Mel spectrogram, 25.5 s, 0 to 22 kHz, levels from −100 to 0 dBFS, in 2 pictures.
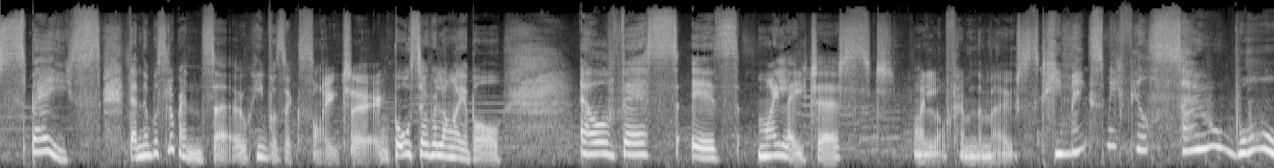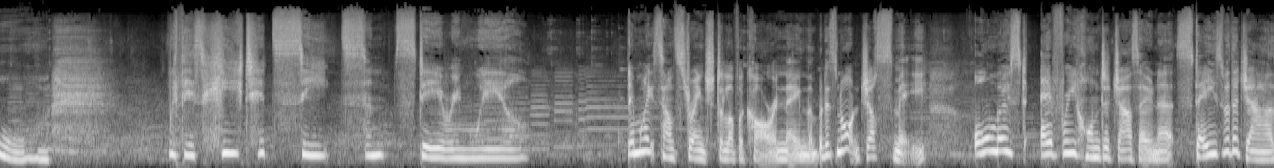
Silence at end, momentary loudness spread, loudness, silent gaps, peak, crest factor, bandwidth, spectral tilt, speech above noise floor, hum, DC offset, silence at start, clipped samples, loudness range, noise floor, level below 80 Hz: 0 s; 10 LU; -17 LUFS; none; -2 dBFS; 16 dB; 19 kHz; -4 dB/octave; 22 dB; none; under 0.1%; 0 s; under 0.1%; 3 LU; -38 dBFS; -58 dBFS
